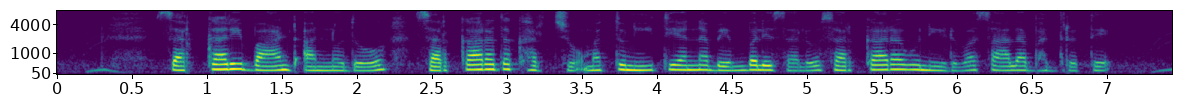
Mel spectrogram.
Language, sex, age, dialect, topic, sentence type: Kannada, female, 46-50, Coastal/Dakshin, banking, statement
